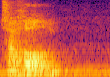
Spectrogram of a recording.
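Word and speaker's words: תהום: Tahom, I'm reading here on the left, is an example of a Hebrew word accented on its last syllable. Tahom. Everyone say tahom? Tahom. Right. It has two syllables. The first is not accented, the second is. Okay?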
